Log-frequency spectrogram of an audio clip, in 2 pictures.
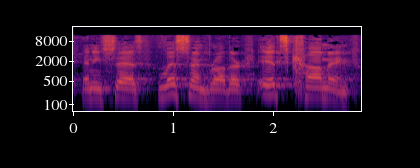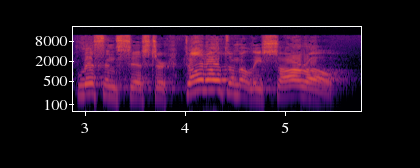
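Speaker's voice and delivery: impassioned sermon voice; fervent preaching. Acted. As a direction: urge them like family. Preaching at full force.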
